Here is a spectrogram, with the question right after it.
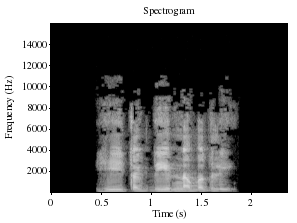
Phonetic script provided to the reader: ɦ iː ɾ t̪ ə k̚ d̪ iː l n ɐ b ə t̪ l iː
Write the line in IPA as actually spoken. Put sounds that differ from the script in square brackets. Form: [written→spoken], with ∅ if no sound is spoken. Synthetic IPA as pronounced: ɦ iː [ɾ→∅] t̪ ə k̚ d̪ iː [l→ɾ] n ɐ b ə [t̪→d̪] l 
